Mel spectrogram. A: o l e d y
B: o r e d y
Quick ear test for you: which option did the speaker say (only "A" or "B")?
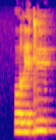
A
